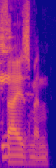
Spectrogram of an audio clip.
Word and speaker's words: Theismann: Pronounced Theismann. He's Theismann no matter what.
